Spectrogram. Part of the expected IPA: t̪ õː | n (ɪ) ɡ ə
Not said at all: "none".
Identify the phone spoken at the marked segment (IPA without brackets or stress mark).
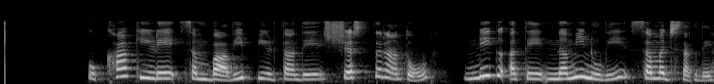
ɪ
